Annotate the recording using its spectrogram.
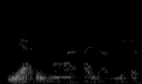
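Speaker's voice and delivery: soft whisper to the cat; whispered love to the cat. Real, not acted. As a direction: breathe it to the pet.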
